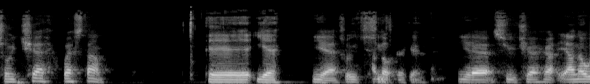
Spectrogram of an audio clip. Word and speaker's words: Souček: You know, I know they've got is it pronounced Souček, West Ham? Yeah. Souček, yeah.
